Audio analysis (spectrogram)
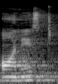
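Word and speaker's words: honest: आर एच is silent, there is no sound of एच। आपको पता है जब हम ऑनेस्ट की प्रोनाउंसिएशन करते हैं तो हम यहाँ पे एच साइलेंट रहता है। सेम हेयर यहाँ पे भी आपका एच साइलेंट रहता है। मीन्स अगर हम एच को साइलेंट रखते हैं तो ये वर्ड किससे स्टार्ट हो रहा है?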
